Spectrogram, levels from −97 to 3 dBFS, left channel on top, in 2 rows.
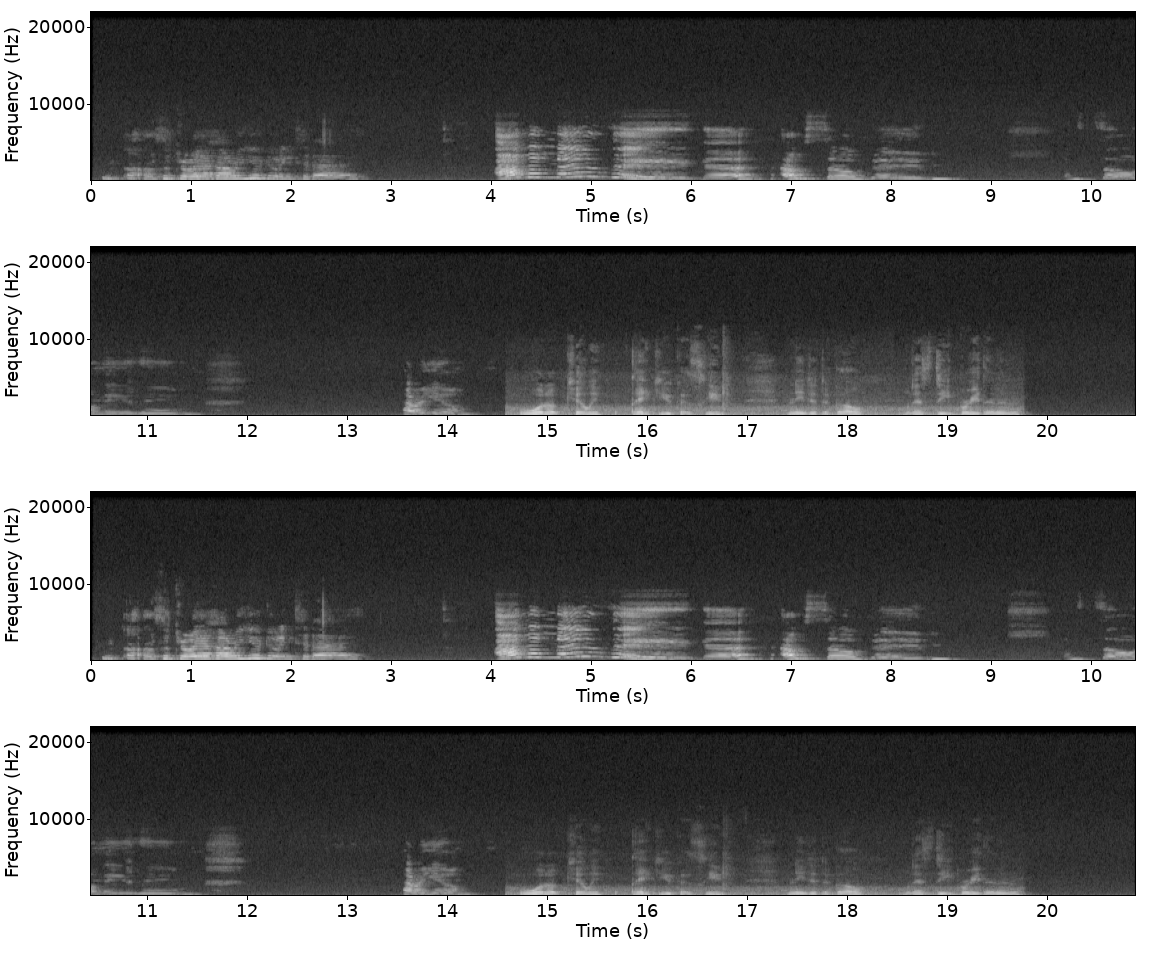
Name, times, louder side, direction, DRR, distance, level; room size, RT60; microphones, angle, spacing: voice 1, 0.1-2.7 11.6-11.9, right 4 dB, 80° right, 3.0 m, -30 dB
voice 2, 4.0-8.6 9.7-11.5 13.6-14.2, right 1 dB, 10° right, 3.4 m, -31 dB
voice 3, 14.6-19.8, left 3 dB, 45° left, 0.5 m, -26 dB
17.5 x 6.0 x 4.8 m
head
